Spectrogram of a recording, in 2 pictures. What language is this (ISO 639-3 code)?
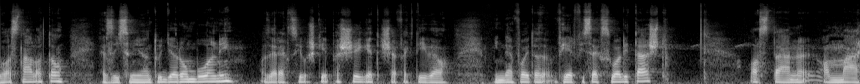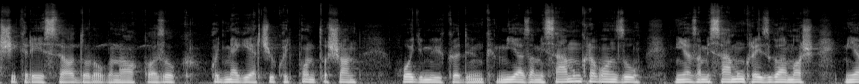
hun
